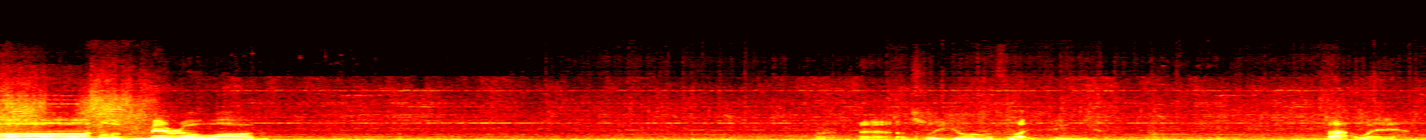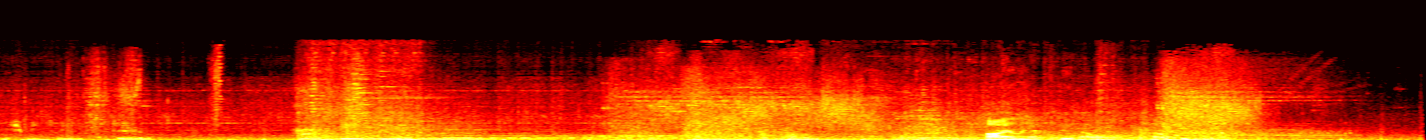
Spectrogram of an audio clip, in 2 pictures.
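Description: Crackling energy beams zap and hum.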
